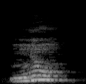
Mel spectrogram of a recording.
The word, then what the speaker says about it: no: Acá ustedes verán escrito no. Su pronunciación va a ser nu.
